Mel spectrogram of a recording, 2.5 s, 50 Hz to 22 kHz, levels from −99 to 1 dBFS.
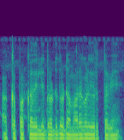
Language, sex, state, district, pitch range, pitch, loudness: Kannada, male, Karnataka, Koppal, 105-115 Hz, 110 Hz, -18 LUFS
